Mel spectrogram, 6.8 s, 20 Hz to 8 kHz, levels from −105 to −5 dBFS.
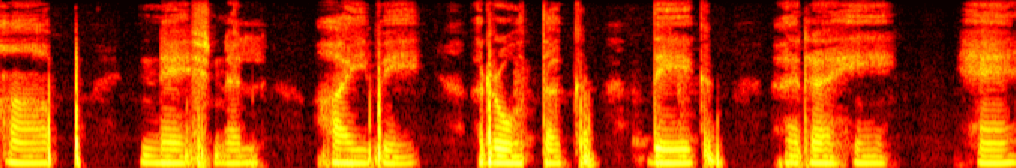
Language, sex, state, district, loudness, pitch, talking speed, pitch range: Hindi, male, Haryana, Rohtak, -26 LUFS, 120 Hz, 70 wpm, 120-125 Hz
